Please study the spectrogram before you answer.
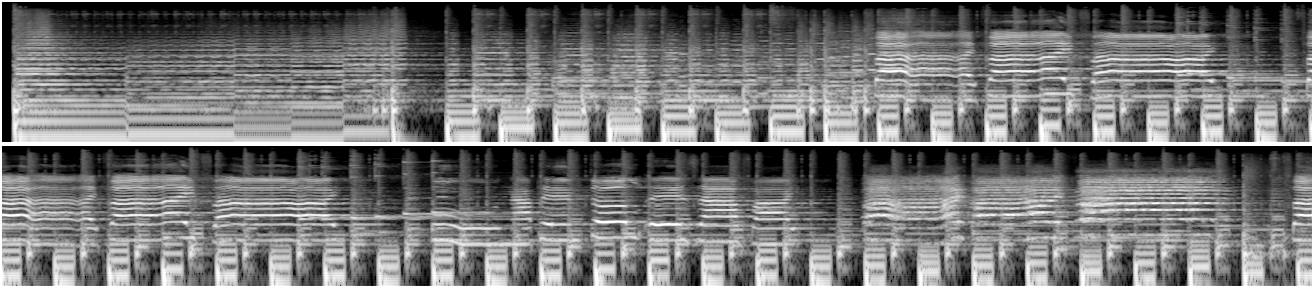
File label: niggun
